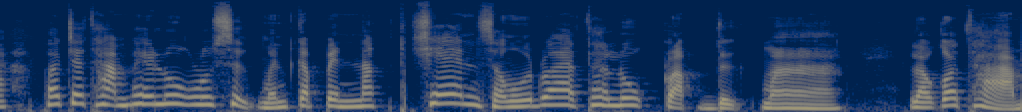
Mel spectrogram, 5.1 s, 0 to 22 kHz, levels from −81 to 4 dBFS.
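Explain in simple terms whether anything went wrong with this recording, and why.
At 2.03 to 2.06 s a brief chirp, click or short hole cuts in. This is damaged data in a compressed stream. The decoder hit broken bytes, lost its place and searched for the next frame.

From 2.86 s to the end, the speech plays at 0.89 times normal speed. This section at the wrong speed sounds slower and about two semitones deeper, likely from a clock mismatch.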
